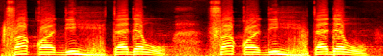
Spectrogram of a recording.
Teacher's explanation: Yaitu kepada huruf ha. Maka dan ha, alirkan nafasnya karena sifat hames. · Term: sifat hamas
